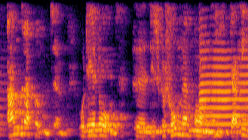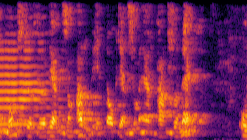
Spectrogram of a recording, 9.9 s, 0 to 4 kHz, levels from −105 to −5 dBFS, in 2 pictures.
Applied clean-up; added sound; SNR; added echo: classical method WPE with log-MMSE.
